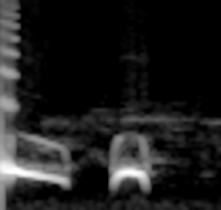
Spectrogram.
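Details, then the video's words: Spotted dove singing in the thổ voice style, calling to lure wild doves: two low hoarse coos, the first long and gently falling, the second shorter and arched, then silence. "Tiếng hót chim cu gáy giọng thổ gáy gọi bổi"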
